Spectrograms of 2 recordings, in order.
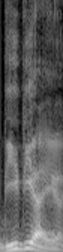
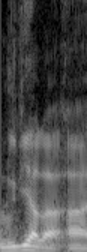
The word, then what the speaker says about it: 루디아: 헬라어로 루디아입니다. 근데 영어로는 리디아예요, 리디아.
